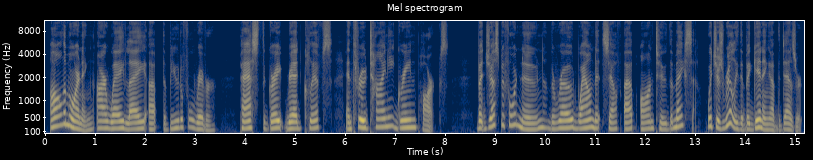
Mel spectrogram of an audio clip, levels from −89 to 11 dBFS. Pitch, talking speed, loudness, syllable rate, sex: 205 Hz, 160 wpm, -21 LUFS, 4.1 syllables/s, female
